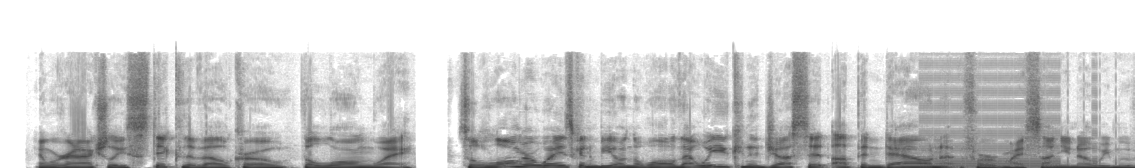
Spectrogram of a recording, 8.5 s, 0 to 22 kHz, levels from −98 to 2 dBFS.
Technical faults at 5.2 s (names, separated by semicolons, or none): none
